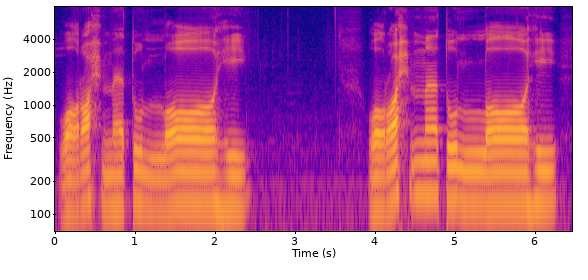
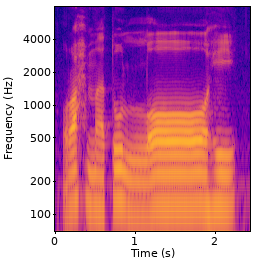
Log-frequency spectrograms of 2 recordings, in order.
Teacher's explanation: আর এখানে দেখুন তার উপরে পেশ রয়েছে, যদি আল্লাহ শব্দের লামের আগের হরফে পেশ বা জবর থাকে তাহলে এখানে মোটা বা পোর করে পড়তে হয়। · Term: মোটা করে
